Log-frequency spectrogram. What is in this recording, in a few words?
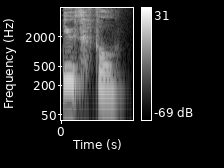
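"youthful", British English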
